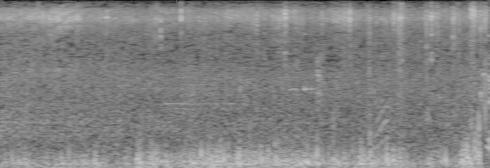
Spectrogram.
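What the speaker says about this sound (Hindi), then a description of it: "चेतक नामी घोड़े पर सवार नायक पुरुषोत्तम आगे बढ़ रहे हैं।" A horse named Chetak carries a rider forward at a Rajouri Day ceremony, its hooves clip-clopping steadily at moderate loudness under continuous crowd noise and a public-address voice.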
